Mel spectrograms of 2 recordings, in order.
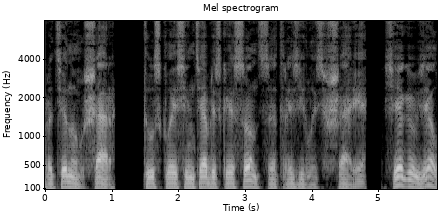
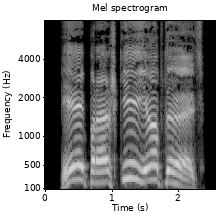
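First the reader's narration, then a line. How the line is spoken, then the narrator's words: Loud advice. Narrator (Russian): громко посоветовал сопля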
